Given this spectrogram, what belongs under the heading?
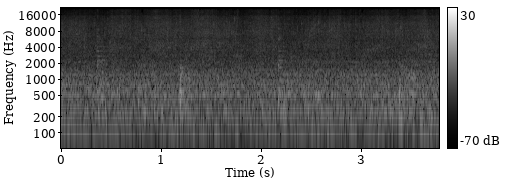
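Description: Sugar being stirred in a pan for an ikan bakar sauce gives a steady, soft scraping hiss with a faint sizzle, continuous and moderately quiet, with one small clink partway through.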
